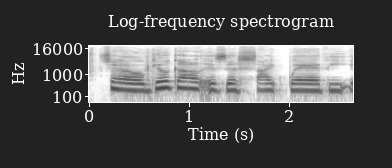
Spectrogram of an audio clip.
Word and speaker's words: Gilgal: scroll through my laptop to see how they pronounce it gilgal okay it's called gilgal so gilgal is the site where the israelites camped as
